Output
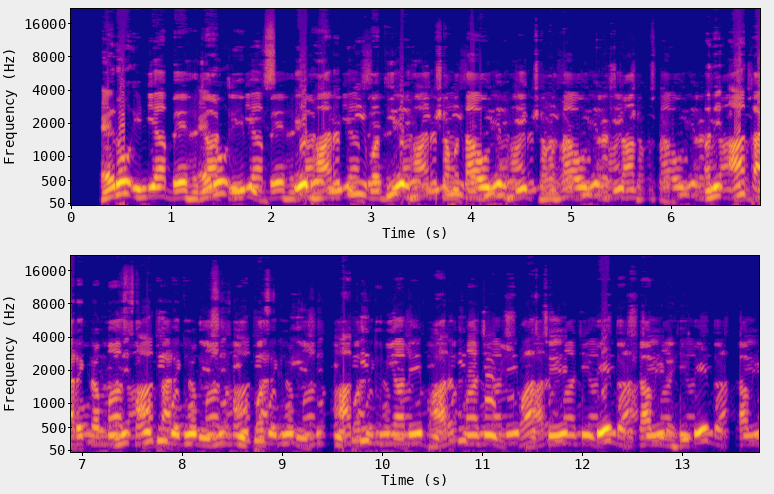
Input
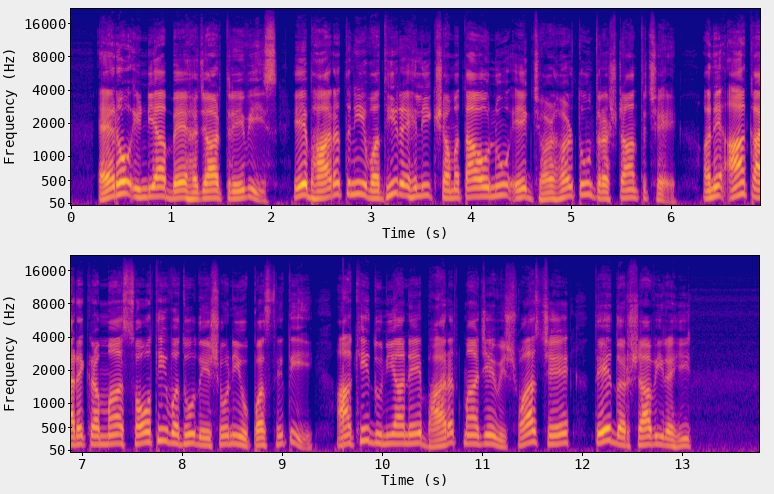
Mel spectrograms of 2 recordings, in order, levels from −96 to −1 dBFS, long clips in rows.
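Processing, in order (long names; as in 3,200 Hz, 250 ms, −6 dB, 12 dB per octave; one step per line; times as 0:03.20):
mu-law and A-law mismatch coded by A
0:08.10–0:08.80: double-tracking delay 13 ms −6 dB
noise reduction from a noise print of the clip's start 20 dB
on a send: delay with a low-pass on its return 971 ms, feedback 38%, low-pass 3,800 Hz, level −7 dB
on the sum: hard clipping −13 dBFS, distortion −15 dB
parametric band 380 Hz +14.5 dB 1.2 octaves
in parallel at 0 dB: downward compressor 6 to 1, threshold −22 dBFS, peak gain reduction 19 dB
0:03.65–0:04.43: on the sum: bass and treble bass +8 dB, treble −5 dB
noise gate −27 dBFS, range −31 dB
0:10.72–0:11.32: saturating transformer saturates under 560 Hz
level −4.5 dB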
